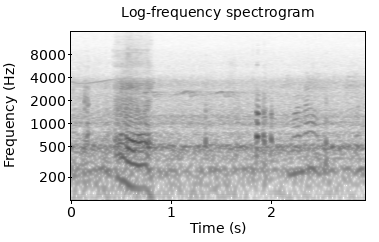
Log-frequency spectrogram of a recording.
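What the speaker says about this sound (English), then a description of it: "Trying to catch a bee" Honeybee swarm buzzing nearby, a steady insect drone with a louder bee passing close and fading, while a few quiet sounds drift in the background.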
